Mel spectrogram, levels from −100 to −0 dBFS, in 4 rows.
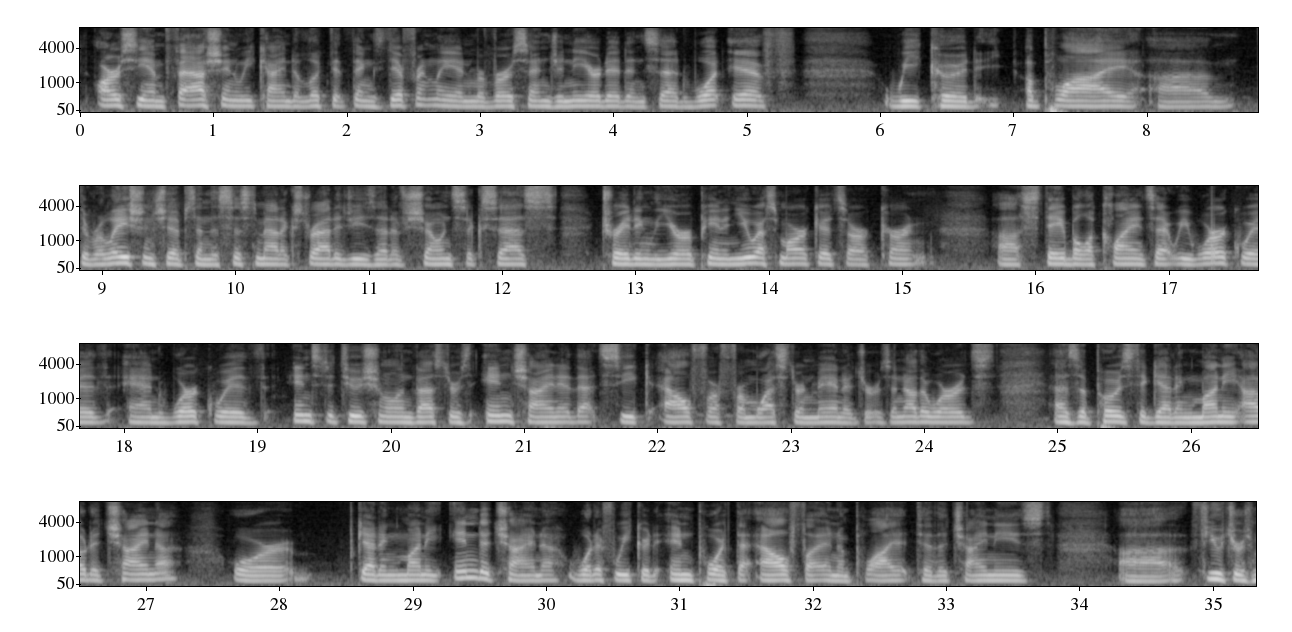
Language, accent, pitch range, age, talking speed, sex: English, American, 140-150 Hz, 40-59, 150 wpm, male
